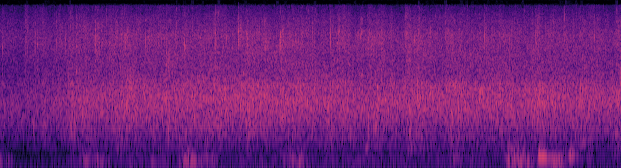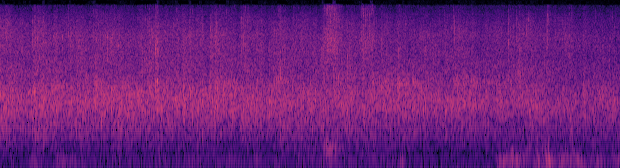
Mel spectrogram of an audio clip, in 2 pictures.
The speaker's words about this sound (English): Enjoy your applause. Well deserved.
